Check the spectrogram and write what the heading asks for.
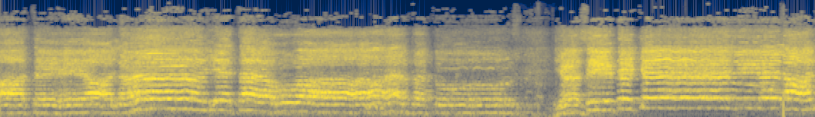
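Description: Men chanting an Urdu noha, a Shia lament, in a loud sung recitation led by a noha reciter. The chant dips briefly about two-thirds of the way through, then comes back in full.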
